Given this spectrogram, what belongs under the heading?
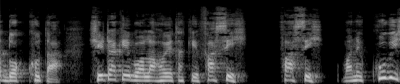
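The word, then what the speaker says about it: fasih: ঠিক আছে, আচ্ছা, ফাসিহ, ফাসিহ, ফাসি না কিন্তু, ফাসিহ। হ্যাঁ, অনেকে এভাবে উচ্চারণ করে থাকে, ফাসিহ, এফ এ এইচ, ফাহ এস আই এইচ, ফাসিহ, ফাসিহ।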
